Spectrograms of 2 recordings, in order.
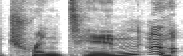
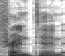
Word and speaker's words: Trenton: There is a point where Walker Scoble, as Percy Jackson, says they haven't even made it to Trenton. My New Jersey. Soul, you can't pronounce the second T in Trenton.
